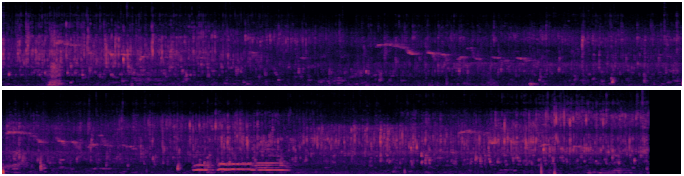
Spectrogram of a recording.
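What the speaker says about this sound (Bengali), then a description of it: "চলো বাসন কটা ধুয়ে ফেলি।" Running tap water splashes steadily as dishes are washed in a sink, with occasional clinks and faint birdsong in the background, continuous for about twenty seconds without talk.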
